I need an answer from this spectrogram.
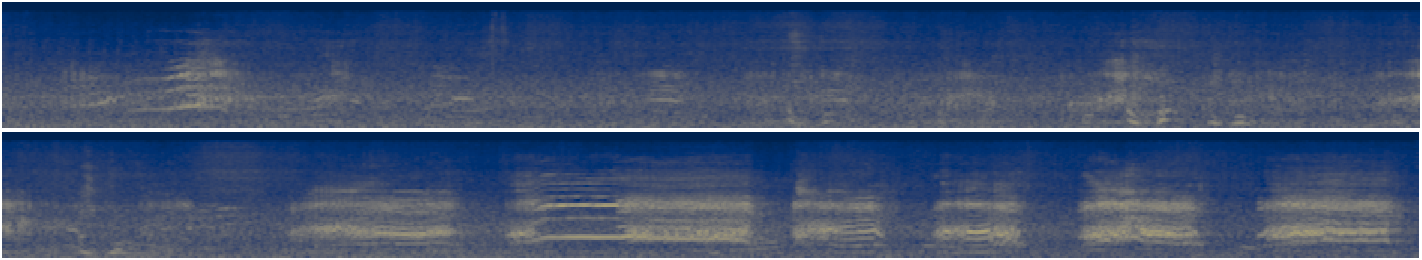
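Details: A Staffordshire Bull Terrier hangs from a tree while pulling off branches, giving strained, squealing whines and grumbles in short repeated bursts over rustling.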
